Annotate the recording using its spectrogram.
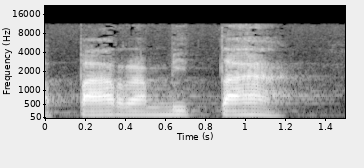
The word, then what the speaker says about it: paramita: Cái chữ ba la mật này là tiếng Phạn, và chúng ta phiên phát âm từ cái chữ Phạn là paramita. Và paramita thì chúng ta âm lại là ba la mật đa, và khi có khi gọi tắt là ba la mật.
